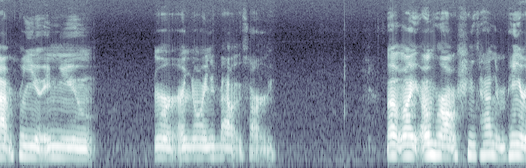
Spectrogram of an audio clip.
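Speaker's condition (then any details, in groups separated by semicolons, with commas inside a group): Brain injury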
